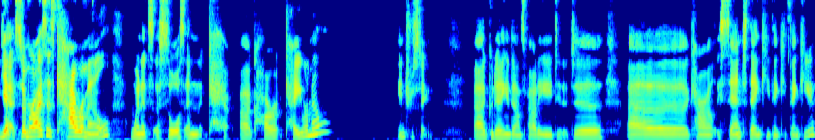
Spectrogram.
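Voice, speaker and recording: A woman talks with an Australian accent. Her pitch is medium and its variation ordinary. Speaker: vtuber streamer. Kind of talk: casual live-stream chat while gaming. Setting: live stream.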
